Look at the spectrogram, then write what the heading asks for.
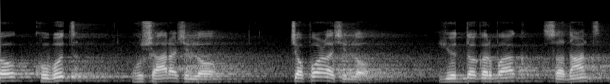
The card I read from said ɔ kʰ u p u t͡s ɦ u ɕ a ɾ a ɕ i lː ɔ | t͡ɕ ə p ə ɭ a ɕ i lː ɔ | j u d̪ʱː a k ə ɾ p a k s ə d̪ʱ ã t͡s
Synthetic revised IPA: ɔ kʰ u b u t͡s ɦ u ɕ a ɾ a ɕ i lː ɔ | t͡ɕ ə p ə ɭ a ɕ i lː ɔ | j u d̪ʱː ə k ə ɾ p a k s ə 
